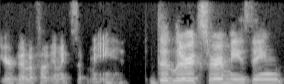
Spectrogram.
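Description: Fairly even in intonation, this woman has an ordinary speaking voice at a medium pitch. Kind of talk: casual chat.

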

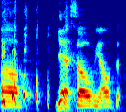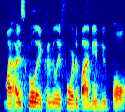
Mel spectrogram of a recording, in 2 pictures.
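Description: This man has a normal speaking voice with a medium pitch. He talks at a moderate pace, with fairly even intonation. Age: 30s. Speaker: pole vaulter. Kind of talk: casual chat.

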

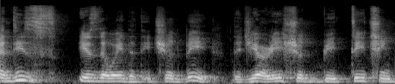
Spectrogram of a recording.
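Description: Here a man speaks with a Portuguese accent at a fairly high pitch, somewhat breathy. His pace is moderate and his intonation fairly even. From Brazil. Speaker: professor. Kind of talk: casual chat.

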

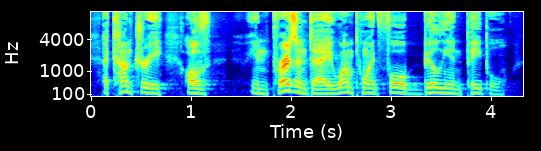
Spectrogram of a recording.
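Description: A man speaks with an Australian accent at a fairly high pitch. His pace is moderate and his pitch variation ordinary. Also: very clean recording, silent background. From Sydney, Australia. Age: 30s. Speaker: podcast host, ministry worker. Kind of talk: personal storytelling narration. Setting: studio.

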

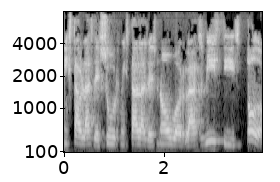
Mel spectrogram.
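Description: This voice belongs to a man. It has a medium pitch. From Spain, Basque Country (San Sebastián). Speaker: endurance cyclist. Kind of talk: interview.

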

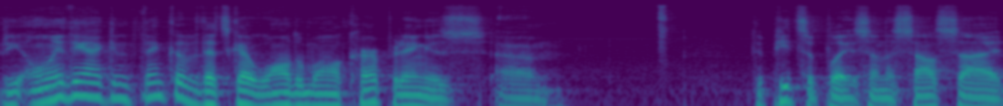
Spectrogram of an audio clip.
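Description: Very wide pitch swings mark a man's fairly low voice, delivered at a moderate pace in an American accent. The recording is very clean, with a silent background. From northern Illinois. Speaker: musician and podcast host. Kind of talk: casual chat.

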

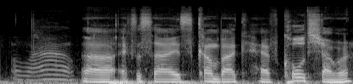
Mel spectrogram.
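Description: This man's speech moves fairly slowly, with noticeable background noise behind it. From Democratic Republic of the Congo. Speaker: international student. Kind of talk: casual chat.

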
